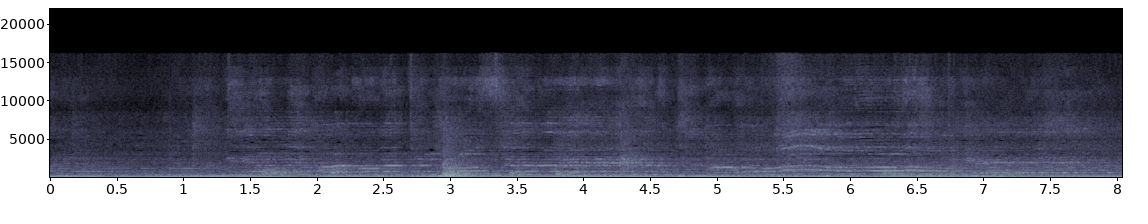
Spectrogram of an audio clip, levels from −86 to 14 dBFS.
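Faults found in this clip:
Audio missing between chunks at 0.89, 1.87, 2.85, 5.79 and 6.77 s: brief skips about a second apart, likely a 1 s chunked recorder losing around 20 ms per boundary.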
